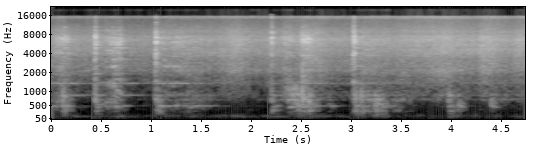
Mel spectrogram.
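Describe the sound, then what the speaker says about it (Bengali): Small cut pieces fry in a pan with a loud, continuous hiss of sizzling oil, punctuated by a few sharp knocks and scrapes of a spatula against the metal. "আমি এগুলা ছোটো ছোটো করে কেটে এগুলা ফ্রাই বানাচ্ছি"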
